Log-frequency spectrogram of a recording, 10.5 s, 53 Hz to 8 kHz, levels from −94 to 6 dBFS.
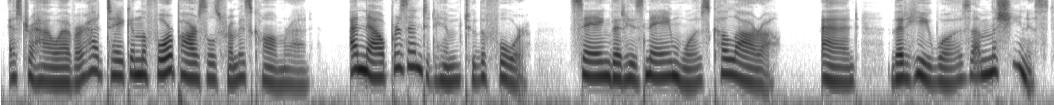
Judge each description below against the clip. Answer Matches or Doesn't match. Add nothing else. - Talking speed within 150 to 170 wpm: Matches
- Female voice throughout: Matches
